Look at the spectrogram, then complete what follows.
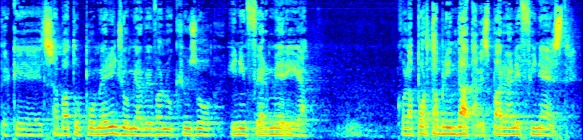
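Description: A man's voice: on the high side, level tone, gravelly, a little mellow, slight background noise. An actor playing a restless, unrepentant young delinquent football fan, telling his story colloquially and matter-of-factly in a radio drama. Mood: matter-of-fact bravado. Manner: colloquial, matter-of-fact, halting in places. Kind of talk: radio drama confessional monologue. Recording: echoey room sound.

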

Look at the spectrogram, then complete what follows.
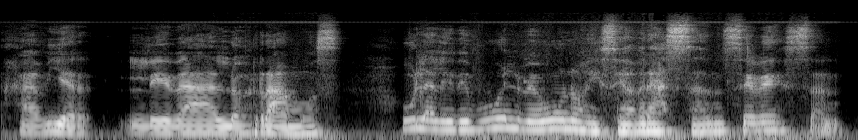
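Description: A woman's voice: low-pitched, slow pace, mellow. A woman reading stage directions as scripted narration for a play.

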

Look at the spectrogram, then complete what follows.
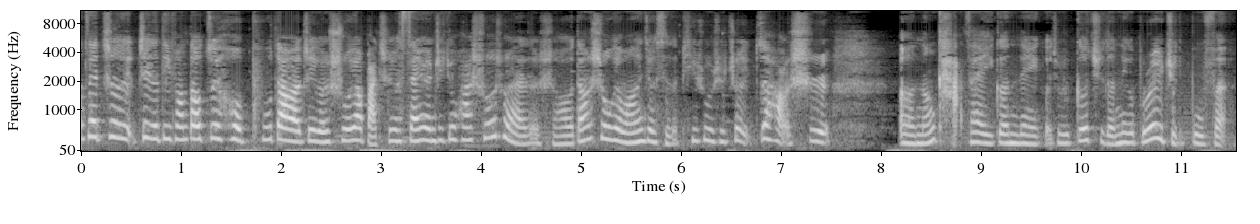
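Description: A woman's voice: sits high, animated, brisk. A woman from an audio drama team in a casual group chat, insistently repeating short phrases.

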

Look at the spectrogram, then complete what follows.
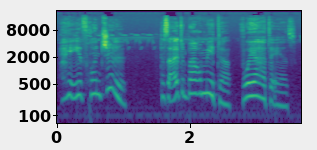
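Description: A woman's voice: high voice, animated, moderate pace. An actress in a German radio play, voicing an inquisitive, suspicious, solitary woman with a probing way of talking. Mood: probing, guarded. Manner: probing, questioning.

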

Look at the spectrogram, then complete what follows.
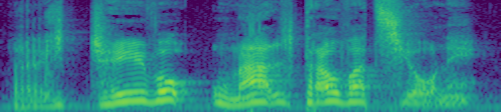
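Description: A man in a radio play voicing an eager, smooth-talking immigrant swindler who narrates himself and makes speeches. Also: high voice, lively intonation, takes it slowly, a bit bright, exaggerated voice. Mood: rousing, impassioned. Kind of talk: radio theatre acting with self-narration.

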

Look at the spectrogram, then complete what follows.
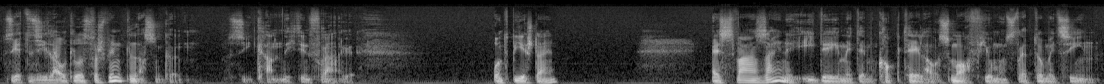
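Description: An actor playing a brooding hospital doctor who narrates a radio crime drama in clipped, deliberate phrases. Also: male voice, rumbling low, lively intonation, fairly bright tone, breathy edge, full character voice. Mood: doubting, pensive. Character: brooding male hospital doctor recounting a murder case. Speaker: actor narrating as the lead character.

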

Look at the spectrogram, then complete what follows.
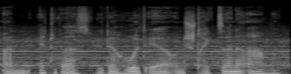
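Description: A man's voice: sits low, little pitch movement, a little slow, vocal fry. A man narrating a literary radio play, telling the scene like a story. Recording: music under the voice.

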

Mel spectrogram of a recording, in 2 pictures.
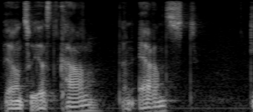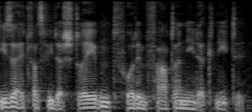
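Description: Very deep-voiced male narrator. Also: normal speed, slightly rough. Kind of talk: scripted literary narration in a radio drama.

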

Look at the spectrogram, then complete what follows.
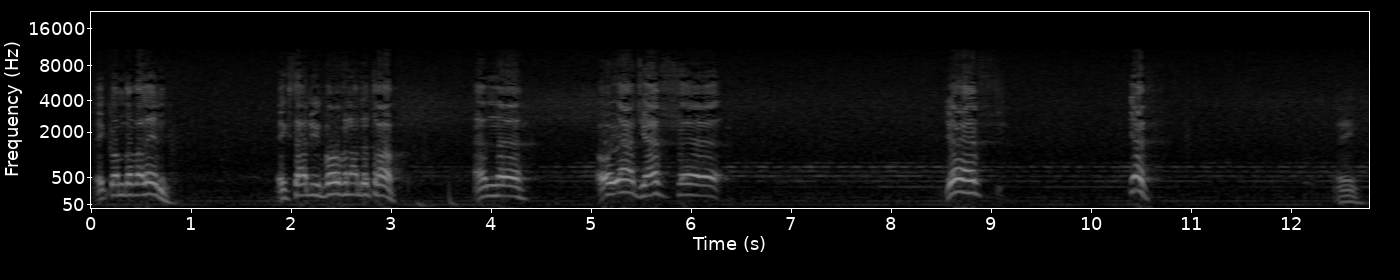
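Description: A lost, confused spaceman in a radio play. His fairly high voice moves slowly and haltingly but swings widely, with music behind. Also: expressive, full character voice, low-quality recording. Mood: casual. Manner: halting, questioning, agitated. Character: bewildered male astronaut lost on a strange planet. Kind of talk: Dutch radio drama acting.

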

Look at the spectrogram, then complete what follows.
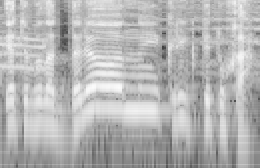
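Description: A high-pitched, dramatic male storyteller. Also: very animated, a little slow, darkish tone, a little hiss or hum. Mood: suspenseful. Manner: theatrical, suspenseful delivery. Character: storyteller of a gothic horror tale, suspenseful. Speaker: narrator. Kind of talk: dramatic scripted narration of a gothic horror tale. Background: music.

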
